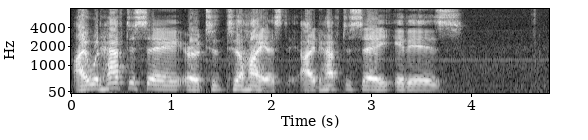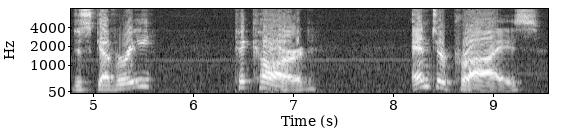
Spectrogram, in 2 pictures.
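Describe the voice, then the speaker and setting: A man of middle pitch chatting loosely with his audience, full of sarcasm and playful teasing. He rambles, restarts sentences and breaks into mock-dramatic declarations before laughing them off. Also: big pitch swings, slow, pauses often. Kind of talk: casual chat.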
